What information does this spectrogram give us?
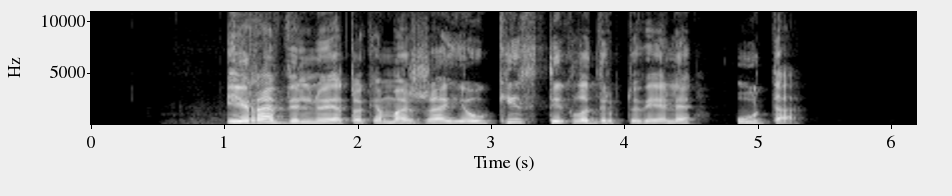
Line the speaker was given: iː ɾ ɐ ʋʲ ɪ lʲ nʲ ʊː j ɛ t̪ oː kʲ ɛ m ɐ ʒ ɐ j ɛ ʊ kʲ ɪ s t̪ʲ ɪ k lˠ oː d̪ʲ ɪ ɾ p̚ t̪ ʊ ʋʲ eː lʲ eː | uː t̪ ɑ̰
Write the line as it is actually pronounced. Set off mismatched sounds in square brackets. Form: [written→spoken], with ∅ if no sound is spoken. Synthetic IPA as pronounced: iː ɾ ɐ ʋʲ ɪ lʲ nʲ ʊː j ɛ t̪ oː kʲ ɛ m ɐ ʒ ɐ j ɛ ʊ kʲ ɪ s t̪ʲ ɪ k lˠ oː d̪ʲ ɪ ɾ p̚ t̪ ʊ ʋʲ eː lʲ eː | uː t̪ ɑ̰

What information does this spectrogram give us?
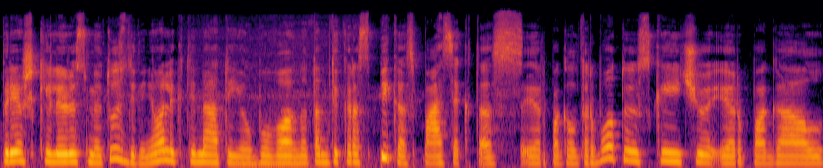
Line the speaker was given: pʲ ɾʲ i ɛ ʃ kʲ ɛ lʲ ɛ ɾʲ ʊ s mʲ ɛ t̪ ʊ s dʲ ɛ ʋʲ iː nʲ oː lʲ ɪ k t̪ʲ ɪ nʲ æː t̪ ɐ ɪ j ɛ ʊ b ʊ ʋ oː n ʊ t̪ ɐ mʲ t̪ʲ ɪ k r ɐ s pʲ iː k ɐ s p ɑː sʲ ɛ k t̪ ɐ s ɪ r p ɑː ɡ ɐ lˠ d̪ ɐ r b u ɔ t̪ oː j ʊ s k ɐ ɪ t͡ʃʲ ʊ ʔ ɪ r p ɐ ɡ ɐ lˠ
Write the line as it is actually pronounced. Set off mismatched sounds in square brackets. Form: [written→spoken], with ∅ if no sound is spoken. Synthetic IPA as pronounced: pʲ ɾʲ i ɛ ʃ kʲ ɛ lʲ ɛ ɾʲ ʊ s mʲ ɛ t̪ ʊ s dʲ ɛ ʋʲ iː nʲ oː lʲ ɪ k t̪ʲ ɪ [nʲ→mʲ] æː t̪ ɐ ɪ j ɛ ʊ b ʊ ʋ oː n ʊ t̪ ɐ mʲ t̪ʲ ɪ k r ɐ s pʲ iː k ɐ s p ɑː sʲ ɛ k t̪ ɐ s ɪ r p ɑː ɡ ɐ lˠ d̪ ɐ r b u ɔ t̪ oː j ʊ s k ɐ ɪ t͡ʃʲ ʊ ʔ ɪ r p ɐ ɡ ɐ lˠ

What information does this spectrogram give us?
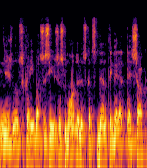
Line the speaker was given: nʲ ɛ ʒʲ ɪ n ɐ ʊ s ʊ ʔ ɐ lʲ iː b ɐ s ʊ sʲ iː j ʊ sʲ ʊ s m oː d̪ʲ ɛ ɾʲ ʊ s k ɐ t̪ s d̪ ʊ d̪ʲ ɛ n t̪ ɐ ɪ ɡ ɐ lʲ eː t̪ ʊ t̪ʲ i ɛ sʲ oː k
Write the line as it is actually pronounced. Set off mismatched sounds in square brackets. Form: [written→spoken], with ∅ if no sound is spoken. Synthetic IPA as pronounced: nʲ ɛ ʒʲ ɪ n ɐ ʊ s ʊ [ʔ→k] ɐ [lʲ→ɾʲ] iː b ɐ s ʊ sʲ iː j ʊ sʲ ʊ s m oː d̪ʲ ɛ [ɾʲ→lʲ] ʊ s k ɐ t̪ s [d̪→t̪] ʊ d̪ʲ ɛ n t̪ ɐ ɪ ɡ ɐ lʲ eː t̪ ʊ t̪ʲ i ɛ sʲ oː k

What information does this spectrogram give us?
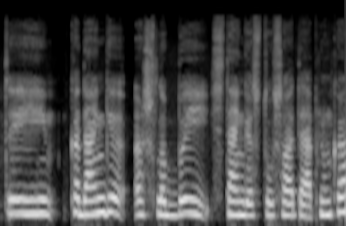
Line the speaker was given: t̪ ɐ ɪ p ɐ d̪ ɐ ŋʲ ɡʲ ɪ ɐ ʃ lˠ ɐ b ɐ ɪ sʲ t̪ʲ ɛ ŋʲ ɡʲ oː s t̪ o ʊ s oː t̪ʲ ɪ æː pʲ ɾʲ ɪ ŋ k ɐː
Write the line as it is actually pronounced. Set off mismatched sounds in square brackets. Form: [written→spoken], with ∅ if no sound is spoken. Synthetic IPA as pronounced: t̪ ɐ ɪ [p→k] ɐ d̪ ɐ ŋʲ ɡʲ ɪ ɐ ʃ lˠ ɐ b ɐ ɪ sʲ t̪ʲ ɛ ŋʲ ɡʲ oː s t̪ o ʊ s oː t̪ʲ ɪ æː pʲ [ɾʲ→lʲ] ɪ ŋ k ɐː

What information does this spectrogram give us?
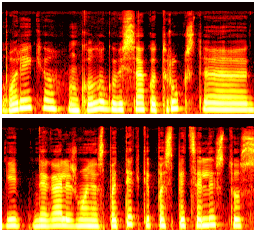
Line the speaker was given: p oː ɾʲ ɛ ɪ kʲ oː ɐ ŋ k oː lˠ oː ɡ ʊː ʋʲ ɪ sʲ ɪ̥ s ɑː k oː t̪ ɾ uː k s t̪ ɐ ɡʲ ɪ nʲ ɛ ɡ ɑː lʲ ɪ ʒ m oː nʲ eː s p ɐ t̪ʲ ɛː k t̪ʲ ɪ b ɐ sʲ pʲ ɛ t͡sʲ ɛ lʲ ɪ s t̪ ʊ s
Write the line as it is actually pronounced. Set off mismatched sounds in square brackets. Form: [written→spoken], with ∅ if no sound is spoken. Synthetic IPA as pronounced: p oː ɾʲ ɛ ɪ kʲ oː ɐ ŋ k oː lˠ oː ɡ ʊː ʋʲ ɪ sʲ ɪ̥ s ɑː k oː t̪ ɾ uː k s t̪ ɐ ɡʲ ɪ nʲ ɛ ɡ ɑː lʲ ɪ ʒ m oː nʲ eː s p ɐ t̪ʲ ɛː k t̪ʲ ɪ [b→p] ɐ sʲ pʲ ɛ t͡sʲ ɛ lʲ ɪ s t̪ ʊ s

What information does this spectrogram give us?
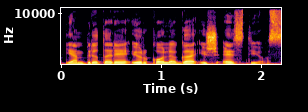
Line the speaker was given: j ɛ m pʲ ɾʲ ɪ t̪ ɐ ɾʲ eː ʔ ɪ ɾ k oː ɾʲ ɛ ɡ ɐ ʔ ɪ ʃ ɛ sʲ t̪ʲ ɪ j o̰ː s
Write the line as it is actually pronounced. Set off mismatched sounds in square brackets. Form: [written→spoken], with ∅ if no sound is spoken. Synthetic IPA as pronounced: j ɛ m pʲ ɾʲ ɪ t̪ ɐ ɾʲ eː ʔ ɪ ɾ k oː [ɾʲ→lʲ] ɛ ɡ ɐ ʔ ɪ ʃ ɛ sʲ t̪ʲ ɪ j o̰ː s

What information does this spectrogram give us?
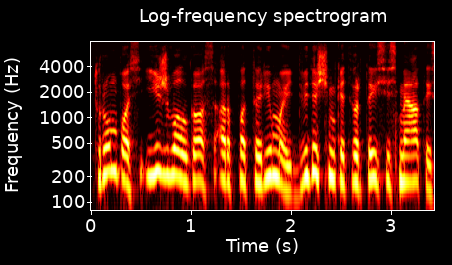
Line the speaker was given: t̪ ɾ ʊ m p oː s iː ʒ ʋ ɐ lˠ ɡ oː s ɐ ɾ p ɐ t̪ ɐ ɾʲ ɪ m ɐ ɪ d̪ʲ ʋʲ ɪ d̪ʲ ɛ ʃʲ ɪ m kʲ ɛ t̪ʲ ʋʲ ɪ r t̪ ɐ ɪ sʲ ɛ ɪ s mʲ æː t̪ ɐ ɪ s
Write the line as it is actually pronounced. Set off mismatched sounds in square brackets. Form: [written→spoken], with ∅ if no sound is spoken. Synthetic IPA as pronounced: t̪ ɾ ʊ m p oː s iː ʒ ʋ ɐ lˠ ɡ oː s ɐ ɾ p ɐ t̪ ɐ ɾʲ ɪ m ɐ ɪ d̪ʲ ʋʲ ɪ d̪ʲ ɛ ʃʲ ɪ m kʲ ɛ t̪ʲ ʋʲ ɪ [r→ɾ] t̪ ɐ ɪ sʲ ɛ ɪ s mʲ æː t̪ ɐ ɪ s

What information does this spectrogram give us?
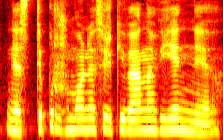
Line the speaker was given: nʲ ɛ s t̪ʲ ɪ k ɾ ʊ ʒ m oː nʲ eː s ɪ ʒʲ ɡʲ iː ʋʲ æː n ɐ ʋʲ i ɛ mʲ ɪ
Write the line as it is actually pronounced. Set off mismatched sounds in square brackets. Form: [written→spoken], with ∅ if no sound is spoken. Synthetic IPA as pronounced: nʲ ɛ s t̪ʲ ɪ [k→p] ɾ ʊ ʒ m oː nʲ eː s ɪ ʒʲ ɡʲ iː ʋʲ æː n ɐ ʋʲ i ɛ [mʲ→nʲ] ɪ

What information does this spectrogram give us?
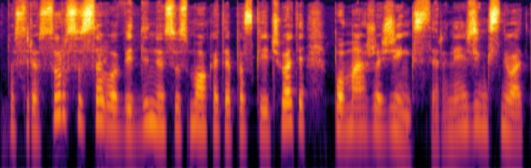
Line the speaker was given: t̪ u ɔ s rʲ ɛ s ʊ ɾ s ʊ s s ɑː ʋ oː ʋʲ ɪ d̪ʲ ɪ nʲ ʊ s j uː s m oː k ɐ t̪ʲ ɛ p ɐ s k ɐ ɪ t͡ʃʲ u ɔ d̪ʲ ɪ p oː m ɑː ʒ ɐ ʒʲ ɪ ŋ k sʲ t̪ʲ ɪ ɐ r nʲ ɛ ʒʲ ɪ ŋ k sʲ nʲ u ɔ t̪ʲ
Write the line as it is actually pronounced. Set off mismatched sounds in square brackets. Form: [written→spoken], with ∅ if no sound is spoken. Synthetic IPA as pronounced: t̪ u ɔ s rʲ ɛ s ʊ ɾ s ʊ s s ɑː ʋ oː ʋʲ ɪ d̪ʲ ɪ nʲ ʊ s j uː s m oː k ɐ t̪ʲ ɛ p ɐ s k ɐ ɪ t͡ʃʲ u ɔ [d̪ʲ→t̪ʲ] ɪ p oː m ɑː ʒ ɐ ʒʲ ɪ ŋ k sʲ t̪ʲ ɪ ɐ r nʲ ɛ ʒʲ ɪ ŋ k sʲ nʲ u ɔ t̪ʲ

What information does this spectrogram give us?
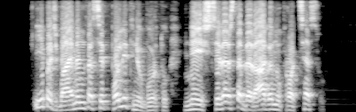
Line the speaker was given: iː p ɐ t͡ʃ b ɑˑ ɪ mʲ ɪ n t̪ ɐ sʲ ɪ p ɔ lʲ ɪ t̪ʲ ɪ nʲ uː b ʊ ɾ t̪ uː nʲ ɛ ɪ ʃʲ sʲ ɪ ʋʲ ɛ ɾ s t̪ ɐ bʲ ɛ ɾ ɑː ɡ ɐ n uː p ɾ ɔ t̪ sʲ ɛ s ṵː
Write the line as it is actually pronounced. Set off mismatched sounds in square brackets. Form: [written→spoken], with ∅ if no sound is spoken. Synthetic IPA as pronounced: iː p ɐ t͡ʃ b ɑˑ ɪ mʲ ɪ n t̪ ɐ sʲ ɪ p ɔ lʲ ɪ t̪ʲ ɪ nʲ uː b ʊ ɾ t̪ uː nʲ ɛ ɪ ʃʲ sʲ ɪ ʋʲ ɛ ɾ s t̪ ɐ bʲ ɛ ɾ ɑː ɡ ɐ n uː p ɾ ɔ t̪ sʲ ɛ s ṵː

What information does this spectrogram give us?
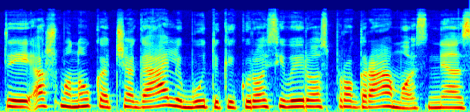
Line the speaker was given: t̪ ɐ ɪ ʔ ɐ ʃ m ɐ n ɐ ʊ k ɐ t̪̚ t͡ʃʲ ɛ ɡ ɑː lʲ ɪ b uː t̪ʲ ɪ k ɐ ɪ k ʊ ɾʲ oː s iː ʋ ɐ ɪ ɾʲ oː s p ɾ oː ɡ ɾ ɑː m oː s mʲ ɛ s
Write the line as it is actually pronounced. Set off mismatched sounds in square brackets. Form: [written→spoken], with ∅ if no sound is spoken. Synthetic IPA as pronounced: t̪ ɐ ɪ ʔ ɐ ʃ m ɐ n ɐ ʊ k ɐ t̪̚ t͡ʃʲ ɛ ɡ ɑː lʲ ɪ b uː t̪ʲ ɪ k ɐ ɪ k ʊ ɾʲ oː s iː ʋ ɐ ɪ ɾʲ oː s p ɾ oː ɡ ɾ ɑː m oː s [mʲ→nʲ] ɛ s

